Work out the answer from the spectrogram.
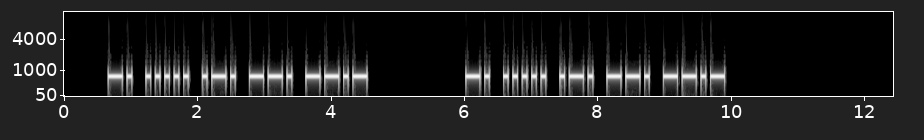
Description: Morse code, heard as a keyed tone, about 17 wpm, 700 Hz. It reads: N5RGQ N5RGQ
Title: USA Call Signs - 5 Characters - Repeated 3x - 17wpm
